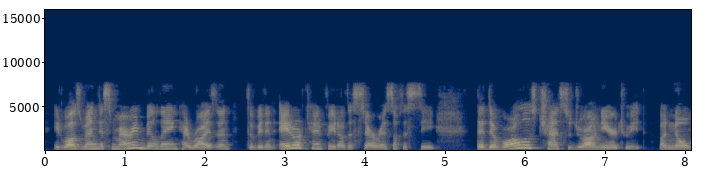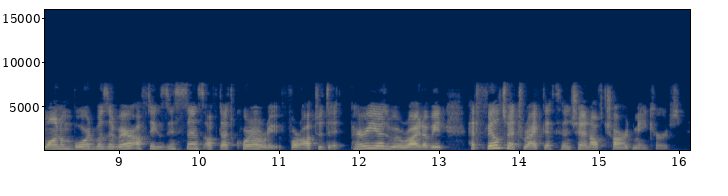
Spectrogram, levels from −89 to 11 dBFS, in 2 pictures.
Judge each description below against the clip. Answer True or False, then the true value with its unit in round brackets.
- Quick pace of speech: True (225 wpm)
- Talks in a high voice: True (220 Hz)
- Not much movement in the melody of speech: False (3.6 semitones)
